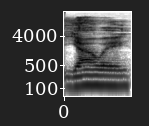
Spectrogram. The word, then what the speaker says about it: Yahweh: as he's sometimes called is named yhwh we pronounce it Yahweh Jehovah actually is a dramatic transliteration from that so Yahweh uh Jehovah whatever that's the name that this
